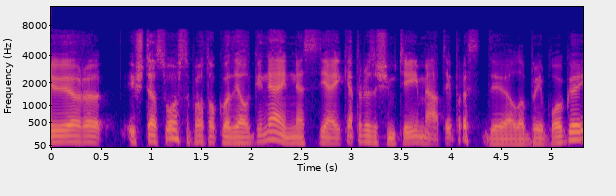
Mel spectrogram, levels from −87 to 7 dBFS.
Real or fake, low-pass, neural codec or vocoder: fake; 7.2 kHz; codec, 16 kHz, 0.5 kbps, X-Codec, HuBERT features, trained on LibriSpeech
